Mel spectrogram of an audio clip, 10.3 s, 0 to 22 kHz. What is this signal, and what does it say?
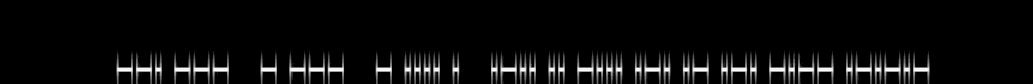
Morse code, heard as a keyed tone, about 25 wpm, 700 Hz. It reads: GO TO THE LIBRARY.
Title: Sentences from Top 600 Words 25wpm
